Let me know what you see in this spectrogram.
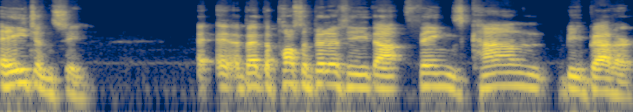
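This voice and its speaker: A man with a Dublin accent speaks at a moderate pace with a fairly high pitch, a bright, sharp tone and ordinary pitch variation. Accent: Dublin Irish. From Ireland, Dublin working-class. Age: 60s. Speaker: professor and political activist. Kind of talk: podcast interview. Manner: animated.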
